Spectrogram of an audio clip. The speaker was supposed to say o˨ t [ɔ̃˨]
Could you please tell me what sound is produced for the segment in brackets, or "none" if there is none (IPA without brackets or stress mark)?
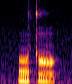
ɔ̃˨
